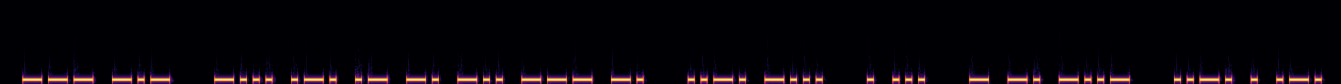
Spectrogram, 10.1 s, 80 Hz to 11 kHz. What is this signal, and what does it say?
Morse code, heard as a keyed tone, about 25 wpm, 700 Hz. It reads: OK BRANDON FB ES TNX FER
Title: Practice QSO - Exchange 2 - Info - 25wpm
